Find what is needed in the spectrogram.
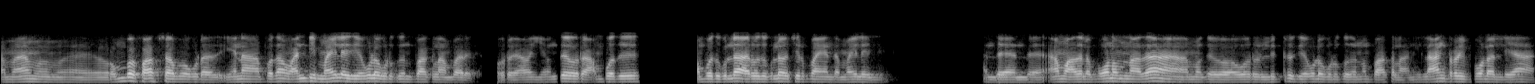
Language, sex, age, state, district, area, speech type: Tamil, male, 30-45, Tamil Nadu, Pudukkottai, rural, conversation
